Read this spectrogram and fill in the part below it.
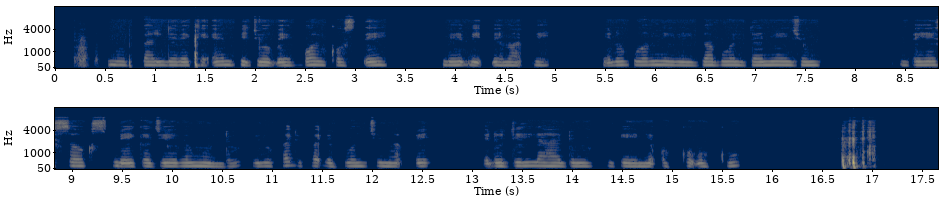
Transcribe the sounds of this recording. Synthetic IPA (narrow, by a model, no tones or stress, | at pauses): nuɡaldɛɾɛkɛʔɛnfid͡ʒɔɓɛbɔlkɔsɗɛ | bɛɓiɓɛmaɓːɛ | ʔɛɗɔɡoɾniɾiɡabɔldaned͡ʒum | bɛsɔksbɛkad͡ʒɛɾɛmundɔɓɛɗɔfaɗifaɗɛbold͡ʒimaɓːɛ | ɓɛɗɔdɛlːahdɔɡɛnɛɓɔkːɔɓɔkːu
